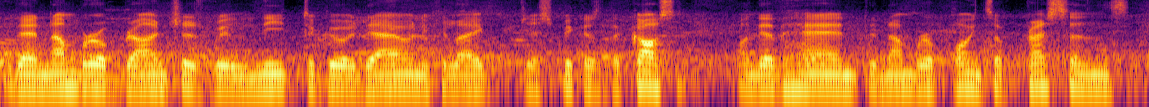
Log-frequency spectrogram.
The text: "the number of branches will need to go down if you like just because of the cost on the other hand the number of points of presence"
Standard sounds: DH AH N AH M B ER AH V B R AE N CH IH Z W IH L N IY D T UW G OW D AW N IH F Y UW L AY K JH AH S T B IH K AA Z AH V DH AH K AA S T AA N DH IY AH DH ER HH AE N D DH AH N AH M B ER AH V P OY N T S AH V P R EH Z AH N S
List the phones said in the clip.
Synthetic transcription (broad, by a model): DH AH N AH M B ER AH V B R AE N CH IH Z W IH L N IY D T UW G OW D AW N IH F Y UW L AY K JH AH S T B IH K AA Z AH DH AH K AA S T AA N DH IY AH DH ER HH AE N D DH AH N AH M B ER AH V P OY N T S AH V P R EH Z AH N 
